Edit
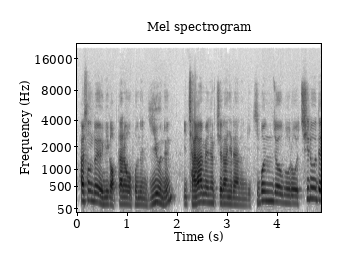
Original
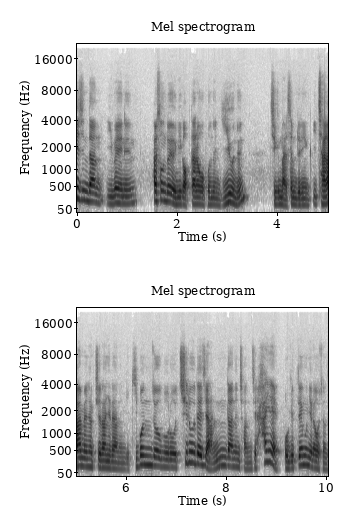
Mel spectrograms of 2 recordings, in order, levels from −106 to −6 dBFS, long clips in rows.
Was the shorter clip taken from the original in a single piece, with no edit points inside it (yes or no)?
no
